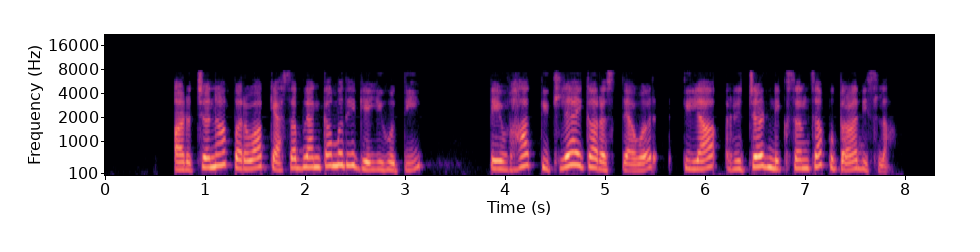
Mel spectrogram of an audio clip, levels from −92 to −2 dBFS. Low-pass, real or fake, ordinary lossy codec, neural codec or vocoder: 7.2 kHz; fake; none; codec, 16 kHz, 2 kbps, FunCodec, trained on LibriTTS, 25 frames a second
